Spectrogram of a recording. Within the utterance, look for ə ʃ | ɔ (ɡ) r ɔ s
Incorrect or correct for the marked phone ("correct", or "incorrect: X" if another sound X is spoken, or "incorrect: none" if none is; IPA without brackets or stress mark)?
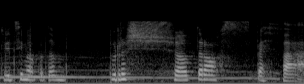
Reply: incorrect: d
